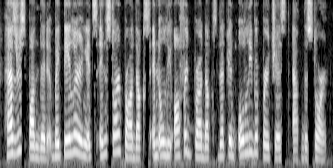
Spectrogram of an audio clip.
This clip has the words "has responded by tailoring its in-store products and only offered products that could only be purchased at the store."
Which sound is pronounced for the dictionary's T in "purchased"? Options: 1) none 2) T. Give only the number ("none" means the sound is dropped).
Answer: 2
